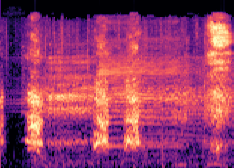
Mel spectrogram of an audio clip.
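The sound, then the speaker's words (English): Sheep running about bleat four times in short, wavering calls, the last one higher and breathier, over a low background murmur. “The sheep are running around. Whoa! No, don't get up! Lie down! Lie down, stupid sheep!”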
